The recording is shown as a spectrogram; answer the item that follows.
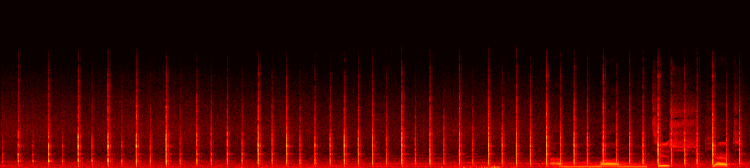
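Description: Two pieces of antler knocked together in a steady rhythm, about three sharp clicks a second. About eleven seconds in, a man's voice joins with a low, held chanted tone.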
